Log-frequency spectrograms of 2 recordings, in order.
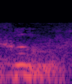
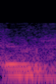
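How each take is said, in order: First: The word begins with an h sound. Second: The word begins with no h sound. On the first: The speaker calls it wrong. "Otherwise it'd be who" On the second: The speaker calls it right. "a smooth breathing on that, so we need to say ooh"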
